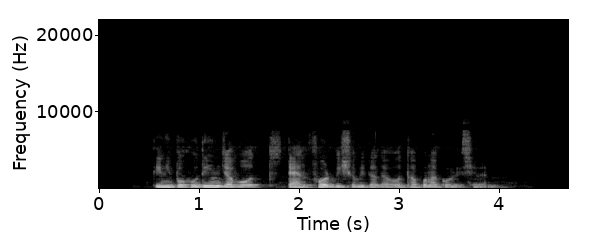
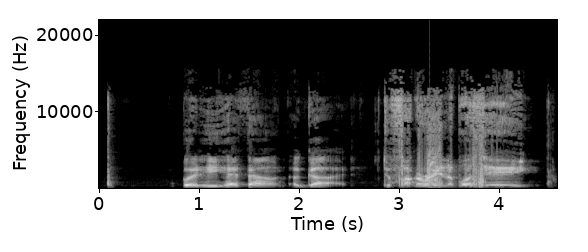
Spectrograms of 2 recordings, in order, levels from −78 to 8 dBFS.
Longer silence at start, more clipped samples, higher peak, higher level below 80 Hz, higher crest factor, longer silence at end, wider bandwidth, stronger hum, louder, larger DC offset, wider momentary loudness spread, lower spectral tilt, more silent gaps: first, 0.55 s vs 0.1 s; neither; second, -4 dBFS vs 0 dBFS; about the same, -64 dBFS vs -68 dBFS; about the same, 18 dB vs 16 dB; first, 0.75 s vs 0.3 s; second, 7.8 kHz vs 16 kHz; neither; second, -21 LUFS vs -13 LUFS; neither; first, 16 LU vs 11 LU; first, -8.5 dB/octave vs 0 dB/octave; neither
